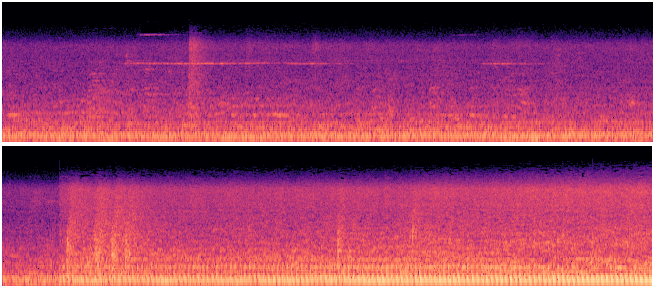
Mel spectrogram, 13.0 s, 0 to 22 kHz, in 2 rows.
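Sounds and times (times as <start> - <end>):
engine humming: 5.4 - 13.0.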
